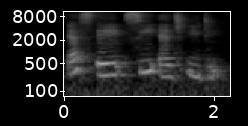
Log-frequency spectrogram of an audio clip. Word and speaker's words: sachet: The first word is S-A-C-H-E-T. That is sachet. Sachet. T is silent, CH is pronounced as Sh.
